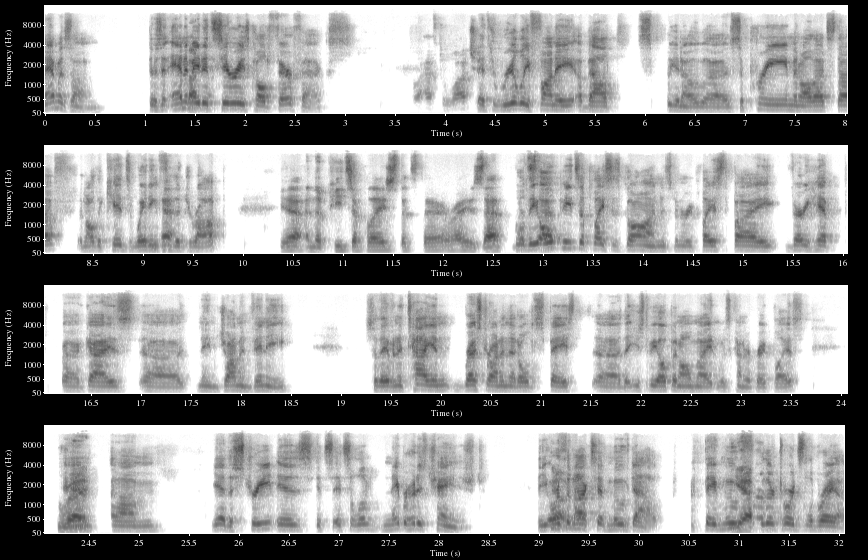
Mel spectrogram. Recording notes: Shot via Zoom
